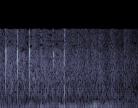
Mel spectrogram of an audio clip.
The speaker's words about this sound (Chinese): 右手边有没有？左手边有没有？好，我们鼓掌欢迎刚才来的弟兄姐妹跟朋友。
